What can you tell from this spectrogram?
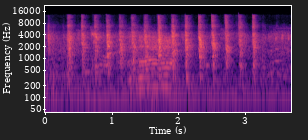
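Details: Original Cypriot goat with a male and a female kid at a goat trader's in Egypt, bleating in a rapid series of short, harsh, quavering cries about four per second, over a steady low hum and a man speaking.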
